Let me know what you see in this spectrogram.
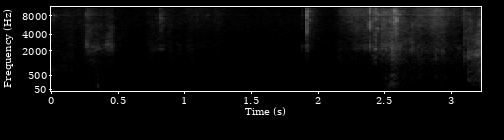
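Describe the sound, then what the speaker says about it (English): Scissors snip excess thread from a fabric scrunchie, a few quiet close cuts with soft rustling between them and no talk. "Just cut my bit of excess off again."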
